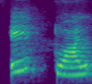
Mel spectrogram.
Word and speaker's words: étoile: Étoile is star. When we have accent on E, the pronunciation is A. So this is étoile.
